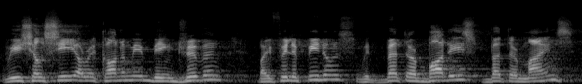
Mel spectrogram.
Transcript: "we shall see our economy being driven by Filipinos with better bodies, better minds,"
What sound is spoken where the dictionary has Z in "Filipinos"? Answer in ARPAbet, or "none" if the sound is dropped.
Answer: S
